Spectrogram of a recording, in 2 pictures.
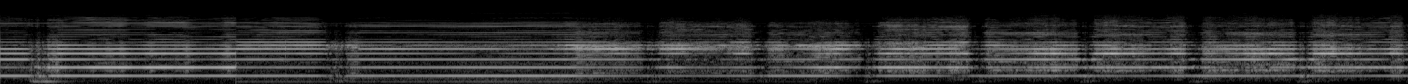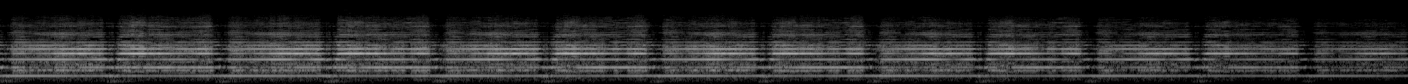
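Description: Multi-spindle CNC wood router running, its spindles giving a steady high whine while the bits cut a groove in a wooden board. A regular pulse comes roughly once a second, and the sound fades out near the end.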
